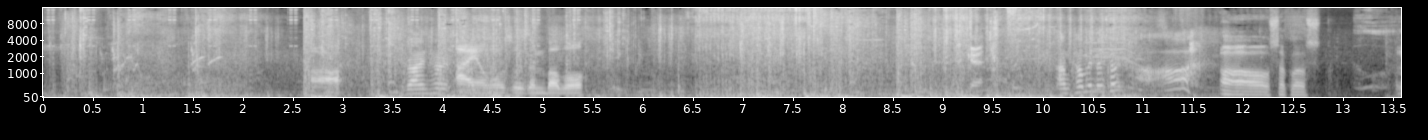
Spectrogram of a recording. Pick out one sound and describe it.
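A heavy gun fires in rapid rattling bursts.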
